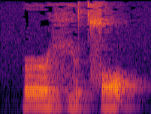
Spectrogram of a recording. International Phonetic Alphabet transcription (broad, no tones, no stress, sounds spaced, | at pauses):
ə˞ fʲ ʊ t͡s ɔ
